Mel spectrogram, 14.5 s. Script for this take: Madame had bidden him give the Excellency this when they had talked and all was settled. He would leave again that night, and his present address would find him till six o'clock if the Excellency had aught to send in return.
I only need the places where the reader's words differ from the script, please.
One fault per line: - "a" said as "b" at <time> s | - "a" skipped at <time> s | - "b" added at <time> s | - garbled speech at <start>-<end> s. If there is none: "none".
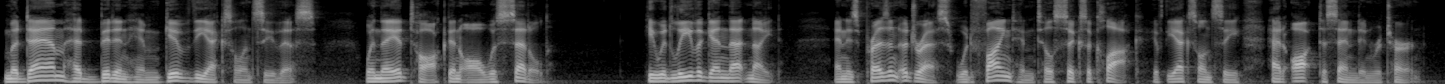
none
